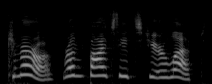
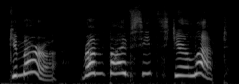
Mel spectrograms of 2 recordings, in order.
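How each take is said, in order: First: It is read in an ordinary narrating voice. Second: It is read in a put-on character voice.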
